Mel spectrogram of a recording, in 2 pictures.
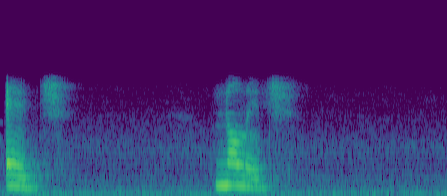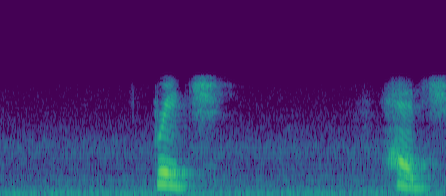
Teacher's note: the D and the G combined together produce the J consonant sound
